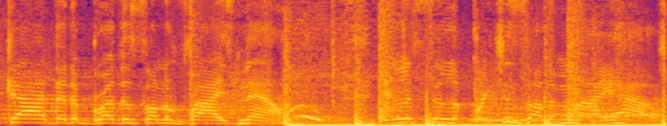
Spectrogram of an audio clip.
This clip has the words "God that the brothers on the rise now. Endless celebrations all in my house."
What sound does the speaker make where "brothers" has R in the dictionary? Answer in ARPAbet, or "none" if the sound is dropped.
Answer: R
